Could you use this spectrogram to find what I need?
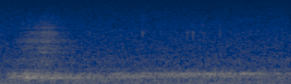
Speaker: you just hear that that was my stomach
